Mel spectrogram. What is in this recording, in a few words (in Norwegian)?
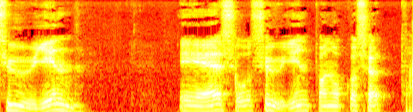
sujin, Numedalsmål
